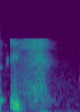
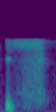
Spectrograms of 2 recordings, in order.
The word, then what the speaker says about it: ich: And I want to make sure right from the beginning of how to pronounce a sound which we don't have in English, and that is the sound of the ch, ich. I is spelled ich, pronounced ich. It's a very soft sh sound. So instead of ich, make it ich, ich. That sound is more in the back of your mouth.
